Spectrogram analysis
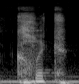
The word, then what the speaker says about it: Clique: public relations person she has a company called click pr but it's spelled c-l-i-q-u-e p-r's in public relations you can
